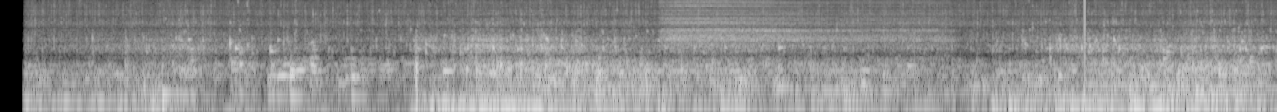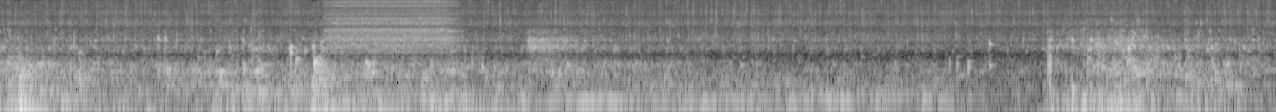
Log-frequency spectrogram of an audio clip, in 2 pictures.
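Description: Water rumbles and swirls in a low, muffled wash, as if heard underwater.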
